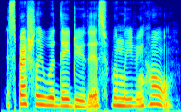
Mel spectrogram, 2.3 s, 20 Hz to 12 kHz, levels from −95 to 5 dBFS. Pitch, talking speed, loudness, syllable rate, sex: 225 Hz, 210 wpm, -18 LUFS, 5.9 syllables/s, female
